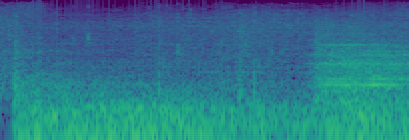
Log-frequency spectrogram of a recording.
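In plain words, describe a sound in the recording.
Footsteps patter on a stone floor as a figure runs.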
